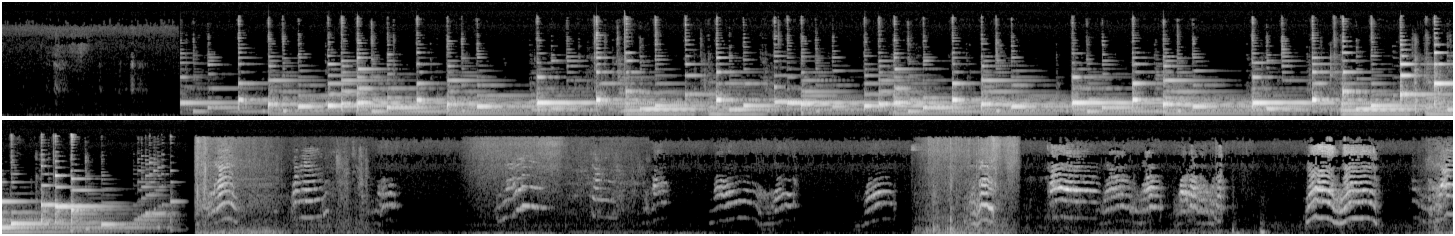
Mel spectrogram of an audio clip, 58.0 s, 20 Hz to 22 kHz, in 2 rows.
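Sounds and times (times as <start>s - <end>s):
plucked harp music: 3.6s - 32.8s
cat meowing: 33.0s - 33.8s, 34.8s - 35.7s, 36.4s - 37.0s, 38.9s - 40.1s, 40.8s - 42.5s, 43.2s - 45.0s, 46.2s - 47.0s, 48.3s - 49.0s, 49.9s - 53.7s, 55.1s - 56.6s, 57.2s - 58.0s.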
